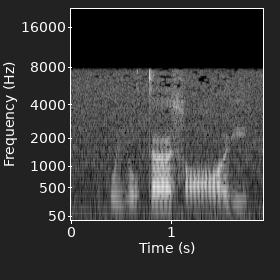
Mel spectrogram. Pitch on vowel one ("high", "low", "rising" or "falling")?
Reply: rising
